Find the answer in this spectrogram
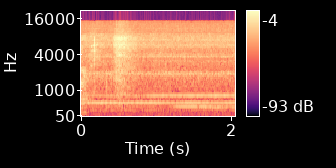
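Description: Electric potter's wheel running with a steady motor whine, with the light scrape of a trimming tool on the spinning leather-hard cup. A short hiss about half a second in.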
